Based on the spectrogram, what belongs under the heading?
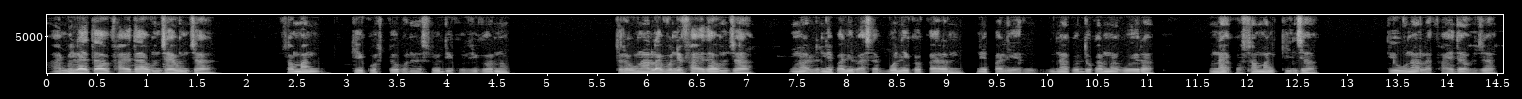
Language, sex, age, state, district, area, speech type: Nepali, male, 30-45, West Bengal, Kalimpong, rural, spontaneous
